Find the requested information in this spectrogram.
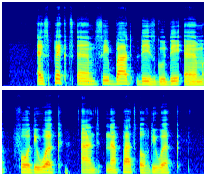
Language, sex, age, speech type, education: Nigerian Pidgin, male, 30-45, spontaneous, tertiary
